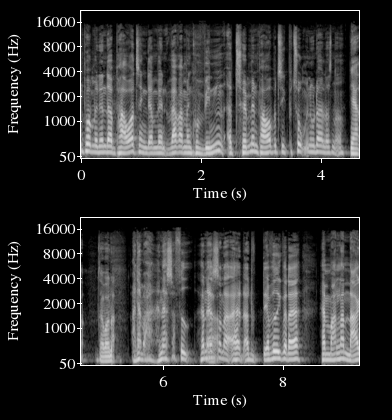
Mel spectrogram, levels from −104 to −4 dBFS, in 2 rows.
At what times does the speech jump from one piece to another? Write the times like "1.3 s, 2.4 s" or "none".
5.1 s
